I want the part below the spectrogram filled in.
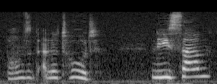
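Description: A woman voicing a terrified little boy who cries out for his family in high, panicked calls. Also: steady tone, a little fast, slight background noise, natural voice.

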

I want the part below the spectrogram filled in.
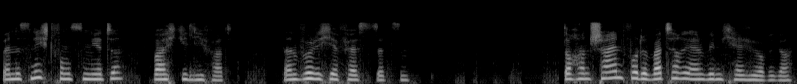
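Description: A woman narrating a first-person story in a measured, reflective way, her voice husky and mellow yet fairly high. The sound is dull and lo-fi, as from a simple home microphone. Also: no room sound. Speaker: reader of a fan story.

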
